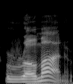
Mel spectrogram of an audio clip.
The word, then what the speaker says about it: Romain: It's spelled Romaine, like the lettuce. – Like the lettuce, okay. – But it's pronounced Roman.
